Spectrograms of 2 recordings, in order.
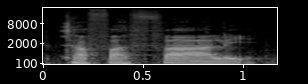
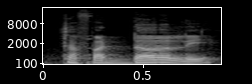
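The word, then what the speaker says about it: tafadhali: Arabic word taffa thali remember the intonation when we did the syllable sounds the DH the letters DH is the same as the th which is a so I don't want to hear tougher Dolly we don't have tougher Dali or Ramadan we have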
